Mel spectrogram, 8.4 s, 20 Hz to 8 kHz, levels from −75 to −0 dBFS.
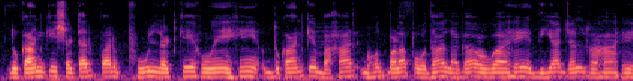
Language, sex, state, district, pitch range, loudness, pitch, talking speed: Hindi, male, Jharkhand, Jamtara, 120-130 Hz, -20 LUFS, 125 Hz, 150 wpm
